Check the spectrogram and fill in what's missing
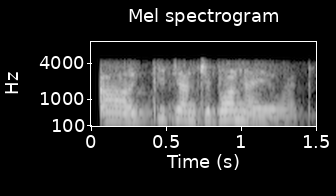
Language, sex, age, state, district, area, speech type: Kashmiri, female, 30-45, Jammu and Kashmir, Budgam, rural, conversation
